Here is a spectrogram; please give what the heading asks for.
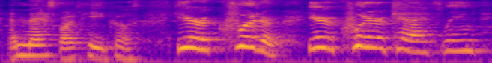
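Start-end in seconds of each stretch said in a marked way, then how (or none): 1.2-3.3 mocking husband. Wife imitating husband jabbing at her, high taunting jeer. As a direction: needle her like a jeering bully.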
